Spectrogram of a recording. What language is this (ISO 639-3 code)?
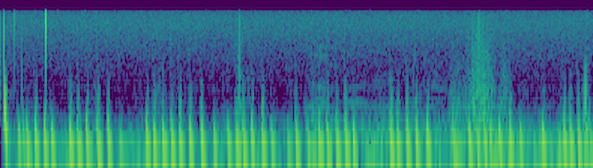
rus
